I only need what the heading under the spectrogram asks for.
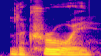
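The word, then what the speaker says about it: LaCroix: subscribe and like so this is about the lacroy drinks lroy lcro CS is pronounced lroy just so you know I looked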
